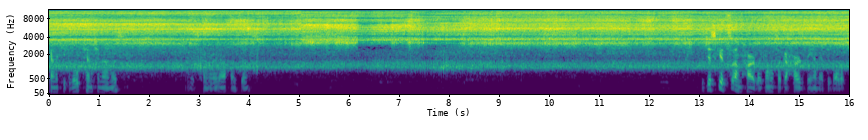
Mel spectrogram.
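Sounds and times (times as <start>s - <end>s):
dental suction hissing: 0.0s - 16.0s.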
